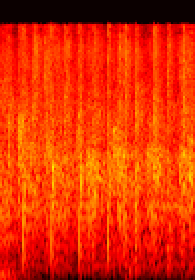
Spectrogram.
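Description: Loud, dense applause from a large church congregation, continuous and energetic clapping filling the whole stretch.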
